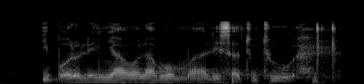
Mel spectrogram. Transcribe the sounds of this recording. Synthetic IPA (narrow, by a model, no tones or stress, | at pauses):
ib̥ʱɔlɔlɛɲaŋɔlaɓɔma̰lisa̰tʰutʰuːk̬a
